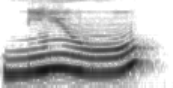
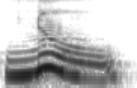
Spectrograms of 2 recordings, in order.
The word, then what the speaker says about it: new: We can say new or you can say new. Example, their new house is massive. Again, their new house is massive. You have two options to pronounce that word.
